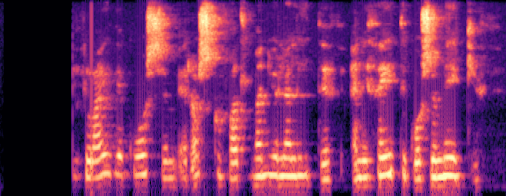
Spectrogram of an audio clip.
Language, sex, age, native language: Icelandic, female, 20-29, Lithuanian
